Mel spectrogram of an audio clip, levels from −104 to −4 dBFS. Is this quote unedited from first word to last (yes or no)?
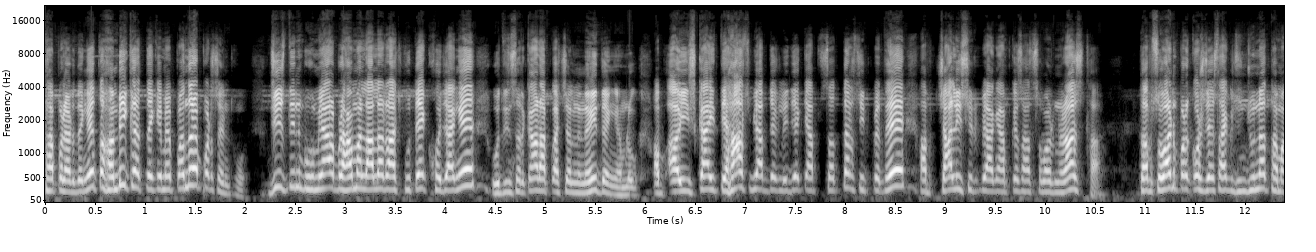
yes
